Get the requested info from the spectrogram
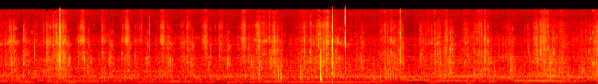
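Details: Irregular crunching, biting and crackling sounds fill a small indoor space, with a few sharp clicks. No meows or other animal calls can be picked out.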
